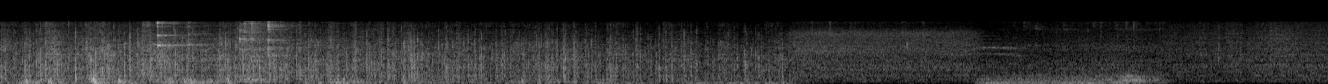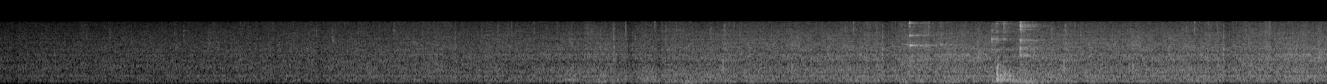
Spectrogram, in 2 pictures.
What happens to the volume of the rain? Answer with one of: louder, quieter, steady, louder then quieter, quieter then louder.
quieter then louder.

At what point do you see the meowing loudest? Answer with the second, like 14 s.
11 s.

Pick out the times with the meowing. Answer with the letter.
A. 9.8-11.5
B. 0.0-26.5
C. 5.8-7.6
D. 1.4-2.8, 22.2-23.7
A.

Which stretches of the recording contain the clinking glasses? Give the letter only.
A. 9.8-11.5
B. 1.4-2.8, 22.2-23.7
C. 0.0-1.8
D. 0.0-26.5
B.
